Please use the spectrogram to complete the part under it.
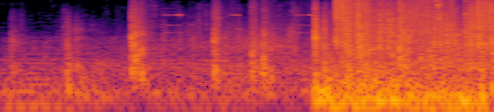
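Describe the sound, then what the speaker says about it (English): Cluster strike explosions in Call of Duty Warzone: scattered thuds and cracks build into a loud, dense, continuous barrage of blasts that fills the final second and a half. "Allied cluster strike inbound"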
